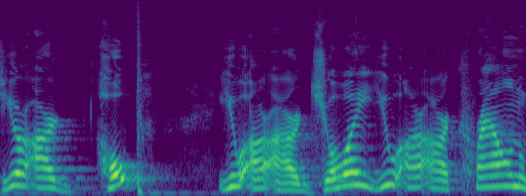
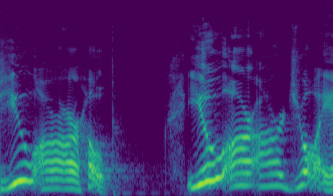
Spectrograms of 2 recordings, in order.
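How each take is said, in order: First: High, loud, slow stress on each line; slow ringing emphasis; slow emphatic list. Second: Loud, high and slow; ringing slow proclamation; Paul's fervent declaration. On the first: Shown as a demonstration. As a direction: lean on hope, joy, crown slowly. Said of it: "notice where he puts all these". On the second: Acted. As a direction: proclaim it with delight. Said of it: "He says".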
